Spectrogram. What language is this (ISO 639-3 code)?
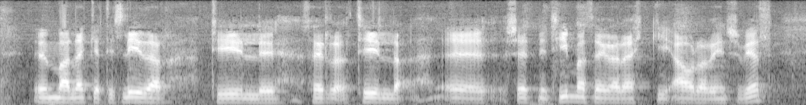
isl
